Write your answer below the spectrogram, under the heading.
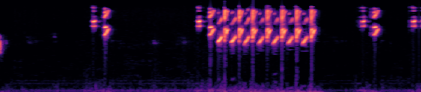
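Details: European goldfinch, Serfati-style singing, heard as a few isolated high tinkling chirps and one dense burst of sharp twittering notes amid quiet gaps.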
